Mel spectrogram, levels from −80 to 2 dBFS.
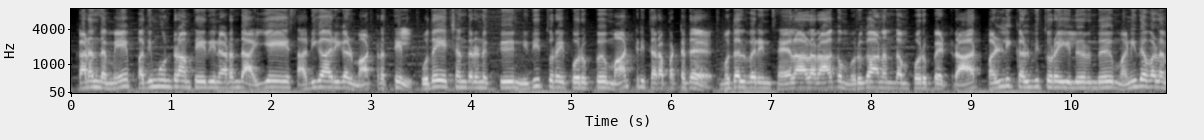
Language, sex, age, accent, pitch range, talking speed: Tamil, male, 30-49, native, 145-165 Hz, 110 wpm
